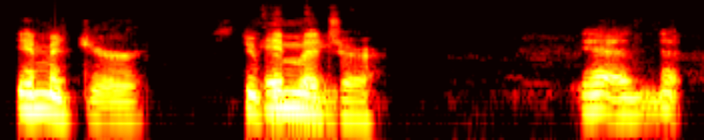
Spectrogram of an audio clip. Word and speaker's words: Imgur: pronounce it it's pronounced imager stupid imager yeah it's not the way it's red it's red but somehow somehow they say it no it's imager well it's from image yeah i don't know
